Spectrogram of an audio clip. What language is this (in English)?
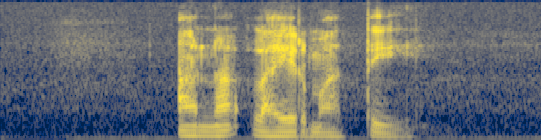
Javanese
